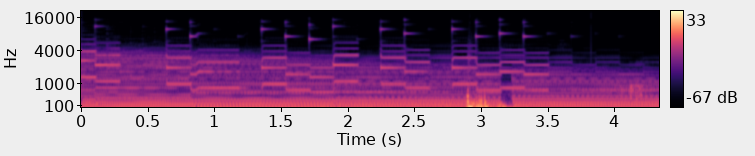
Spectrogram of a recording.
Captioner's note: swish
